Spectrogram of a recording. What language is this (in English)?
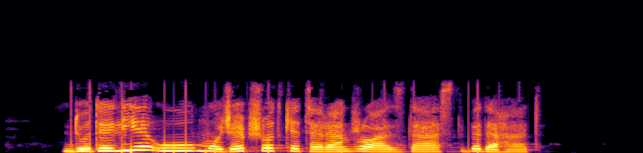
Persian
